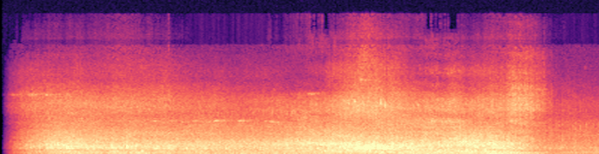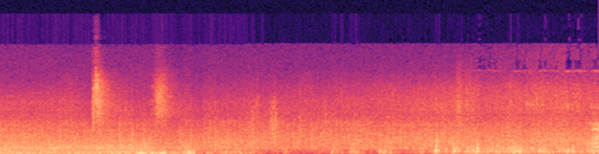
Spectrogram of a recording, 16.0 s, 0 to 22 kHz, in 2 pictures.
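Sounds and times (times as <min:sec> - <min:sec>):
heavy vehicle driving past: 0:00.3 - 0:10.7.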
